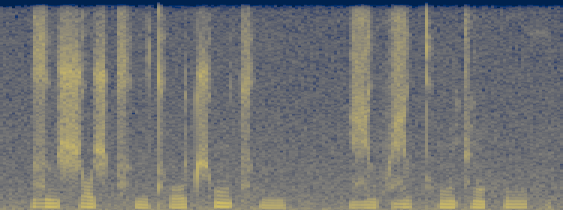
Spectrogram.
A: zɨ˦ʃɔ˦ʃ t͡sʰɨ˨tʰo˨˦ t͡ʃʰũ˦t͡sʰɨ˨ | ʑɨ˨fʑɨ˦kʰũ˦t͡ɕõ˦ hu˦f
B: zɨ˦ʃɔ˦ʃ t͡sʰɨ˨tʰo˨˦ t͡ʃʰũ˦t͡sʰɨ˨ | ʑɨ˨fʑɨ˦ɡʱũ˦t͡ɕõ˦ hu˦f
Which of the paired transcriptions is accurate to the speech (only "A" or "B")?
A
